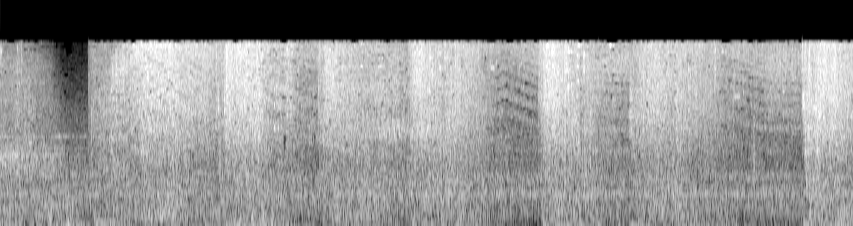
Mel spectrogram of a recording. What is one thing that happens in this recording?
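A mining beam hums and crackles steadily against rock.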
